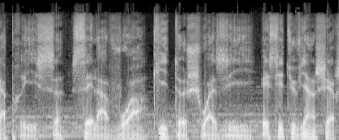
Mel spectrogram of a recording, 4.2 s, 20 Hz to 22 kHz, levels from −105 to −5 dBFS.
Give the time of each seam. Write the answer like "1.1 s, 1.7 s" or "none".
0.9 s, 1.9 s, 3.1 s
